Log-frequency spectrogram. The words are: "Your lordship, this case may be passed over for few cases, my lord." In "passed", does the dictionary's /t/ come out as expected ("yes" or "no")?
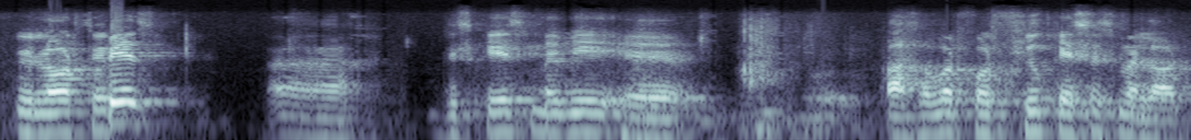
no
